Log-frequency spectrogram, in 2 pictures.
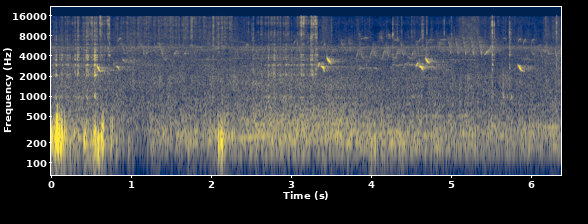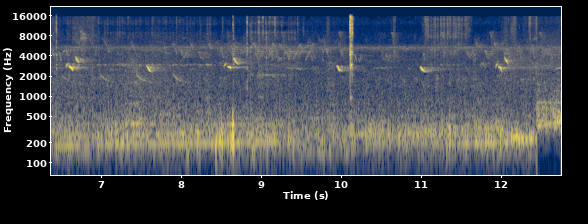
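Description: A bird repeats a short, high, falling chirp about once a second in quiet outdoor air. There are a few faint clicks, likely from a blade scraping the glazed ceramic sink.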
